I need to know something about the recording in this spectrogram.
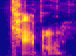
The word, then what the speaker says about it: copper: Third word is copper. copper copper That's got the ah vowel in it. Stress on the first syllable.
